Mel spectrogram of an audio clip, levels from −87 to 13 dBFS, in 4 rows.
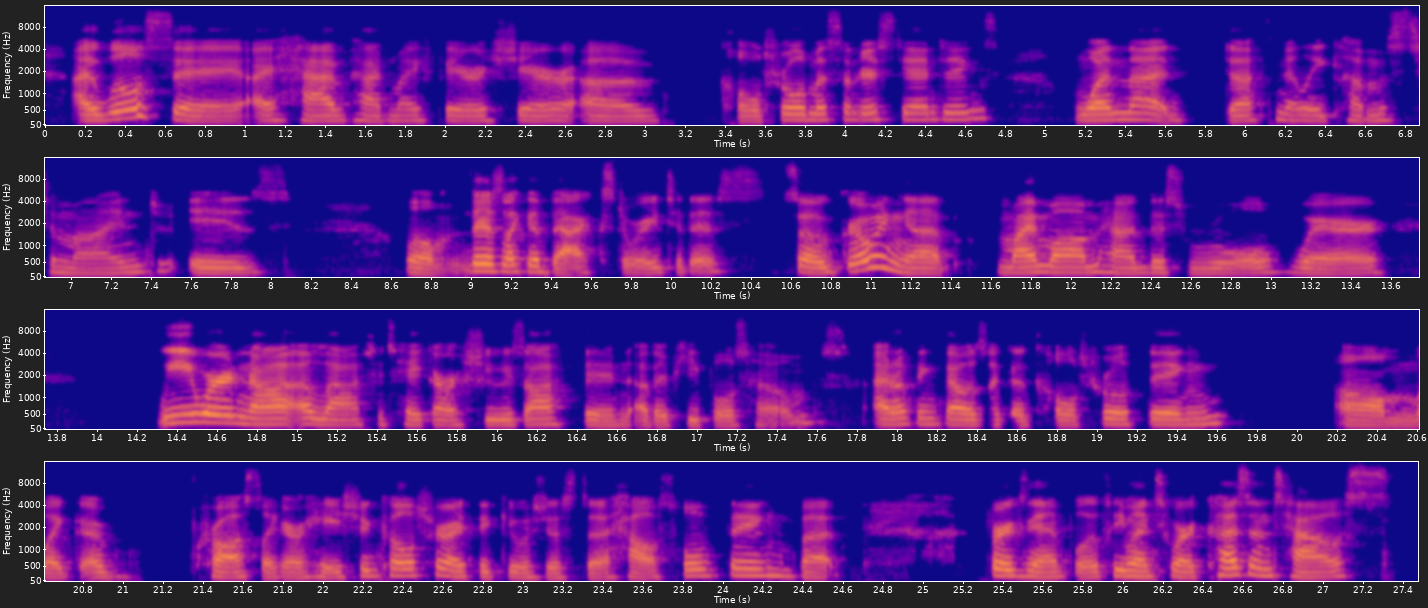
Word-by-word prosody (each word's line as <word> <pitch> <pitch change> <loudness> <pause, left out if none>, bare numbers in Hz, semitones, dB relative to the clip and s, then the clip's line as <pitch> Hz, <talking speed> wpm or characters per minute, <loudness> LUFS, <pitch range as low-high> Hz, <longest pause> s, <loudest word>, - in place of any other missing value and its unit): I 180 0 +4
will 245 - +3
say, 165 - -1
I 175 - 0
have 175 -1 -1
had 170 -2 -5
my 175 0 -8
fair 175 -2 -5
share 170 0 -4
of 160 0 -4 0.3
cultural 190 +4 0
misunderstandings. 210 +3 -3 0.4
One 185 +3 +3
that 205 -3 +2 0.3
definitely 175 0 -3
comes 175 +1 -9
to 185 - -9
mind 170 +7 -8
is 170 +2 -4 0.6
well, - - +2
there's 225 -1 +8
like 200 0 +3
a 195 - +5
backstory 180 -3 -1
to - - -10
this. 220 - -7
So 185 -4 +3
growing 225 - +4
up, 165 - 0 0.2
my 175 +1 +5
mom 180 -1 +2
had 170 -3 -2
this 170 0 -6
rule 160 +3 -5
where 160 +1 -1 0.7
we 235 +3 +8
were 245 -2 +10
not 185 -3 +5
allowed 170 -3 +1
to 180 - -14
take 170 -1 -5
our 160 -1 +1
shoes 170 -1 -4
off 180 +1 +1
in 155 -2 -3
other 150 - -2
people's 155 -1 -6
homes. 245 +1 -11
I - - +4
don't 180 +2 +2
think 190 -1 -5
that 175 - +5
was, 165 0 +1
like, 165 - -10
a 160 - -4
cultural 160 +4 -3
thing, 180 +4 -1 0.6
um, 155 -1 0
like, 150 -1 0 0.6
across, 160 +1 +2
like, - - -2
our 155 0 +1
Haitian 165 +3 -4
culture. 205 0 +3
I 175 - +5
think 170 -1 -7
it - - -3
was 155 0 -5
just 150 0 -8
a - - 0
household 200 +1 -1
thing 215 -2 +1
but, 160 -1 -1 0.7
for 210 - +8
example, 170 -4 +1
if 165 - -4
we 195 - +3
went 180 -1 +3
to - - 0
our 165 - +5
cousin's 220 +1 +3
house 165 +2 0
175 Hz, 180 wpm, -25 LUFS, 165-195 Hz, 0.7 s, were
